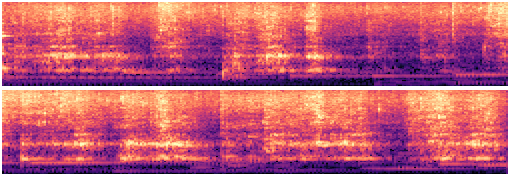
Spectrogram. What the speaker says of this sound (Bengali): মশলাটাকে একটু তেলের মধ্যেই নাড়াচাড়া করে নিচ্ছি।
